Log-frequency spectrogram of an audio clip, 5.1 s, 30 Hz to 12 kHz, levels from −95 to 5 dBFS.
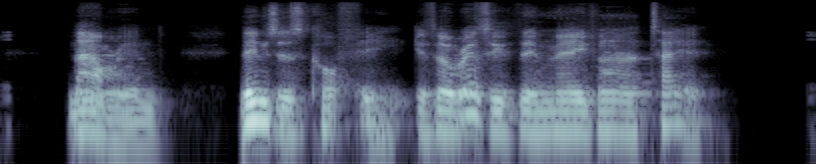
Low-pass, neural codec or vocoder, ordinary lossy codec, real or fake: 10.8 kHz; codec, 24 kHz, 0.9 kbps, WavTokenizer, medium music audio release; AAC, 64 kbps; fake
